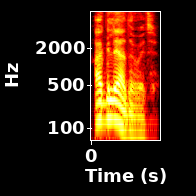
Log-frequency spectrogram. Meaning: to examine, to inspect, to look over
- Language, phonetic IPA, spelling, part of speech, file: Russian, [ɐˈɡlʲadɨvətʲ], оглядывать, verb, Ru-оглядывать.ogg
